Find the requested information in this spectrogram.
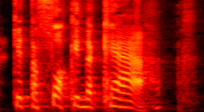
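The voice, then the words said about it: Put-on regional accent, not very good. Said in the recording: “it's not my best accent, I'm not going to lie.”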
